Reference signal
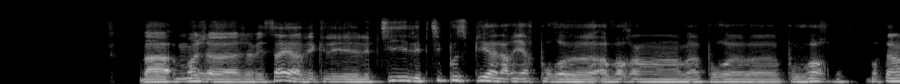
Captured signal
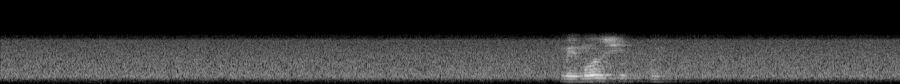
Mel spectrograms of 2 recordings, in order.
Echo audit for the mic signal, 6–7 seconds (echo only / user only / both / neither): user only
